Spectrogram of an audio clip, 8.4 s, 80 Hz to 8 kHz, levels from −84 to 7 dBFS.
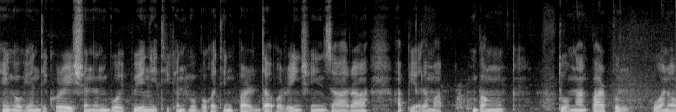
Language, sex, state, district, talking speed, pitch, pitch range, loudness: Mizo, male, Mizoram, Aizawl, 200 wpm, 95 Hz, 90-95 Hz, -19 LUFS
